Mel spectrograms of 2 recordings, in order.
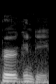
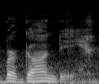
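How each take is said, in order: First: It uses the standard, non-local pronunciation. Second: It uses the local New Orleans pronunciation. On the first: The speaker is not a local. The speaker calls it wrong. "You don't pronounce it Burgundy Street" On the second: The speaker is a local. The speaker calls it right. "you know that you pronounce that name Burgundy"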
